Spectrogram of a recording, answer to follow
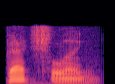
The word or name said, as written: vetchling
